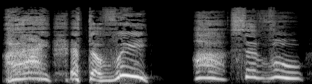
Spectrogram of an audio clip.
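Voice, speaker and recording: Man doing a gushing, flustered high-voiced lady. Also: very animated, brisk, breathy edge, no room sound, studio quality, heavily acted. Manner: breathless, gushing, exclamatory.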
